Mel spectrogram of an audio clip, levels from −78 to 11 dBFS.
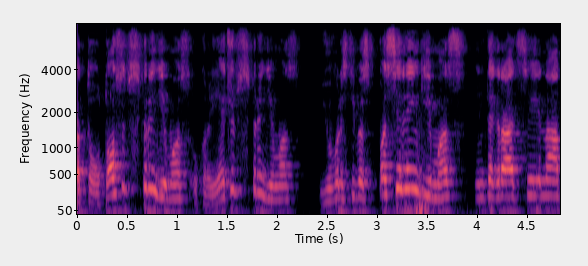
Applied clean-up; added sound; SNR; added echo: none; Gunshot, gunfire; 14 dB; none.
